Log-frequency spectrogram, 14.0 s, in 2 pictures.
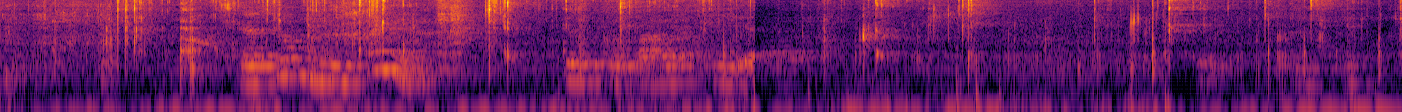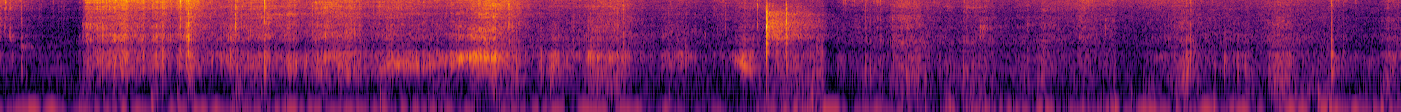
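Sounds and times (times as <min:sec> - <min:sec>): chewing rice cake: 0:00.0 - 0:14.0
wet mouth clicks: 0:04.1 - 0:08.2.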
